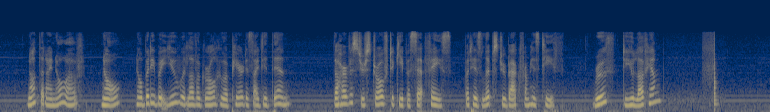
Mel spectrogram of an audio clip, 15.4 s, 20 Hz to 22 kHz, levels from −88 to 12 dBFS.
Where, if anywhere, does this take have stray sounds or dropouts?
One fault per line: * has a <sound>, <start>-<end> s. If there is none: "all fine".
* has a thud, 14.0-14.4 s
